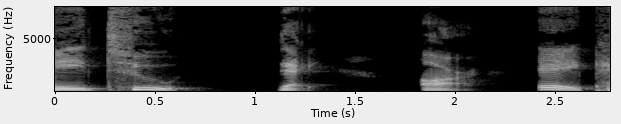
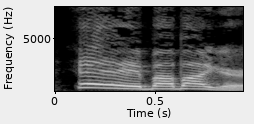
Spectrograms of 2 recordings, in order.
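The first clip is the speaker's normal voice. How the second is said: mock cheerful hey, higher; cheery greeting; 9 semitones higher, 4 dB louder than usual. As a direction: sing out a happy hello. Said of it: "we all went".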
